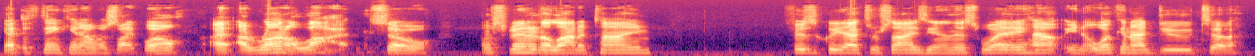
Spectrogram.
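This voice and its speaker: A man with a Mississippi accent, telling a personal story on a podcast in a halting, earnest way. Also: a little high, flat delivery, fairly bright tone, smooth. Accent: Southern US, Mississippi. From northeast Mississippi, United States. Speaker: podcast guest, organization member telling his story.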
